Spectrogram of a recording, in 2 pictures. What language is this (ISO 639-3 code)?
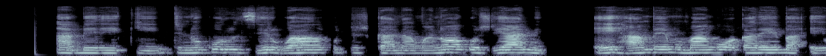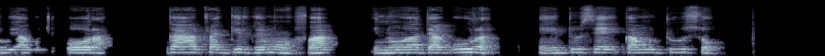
ndc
